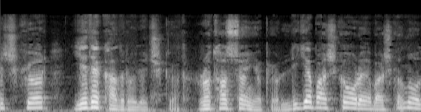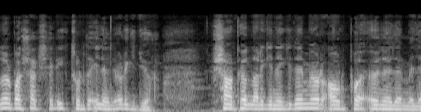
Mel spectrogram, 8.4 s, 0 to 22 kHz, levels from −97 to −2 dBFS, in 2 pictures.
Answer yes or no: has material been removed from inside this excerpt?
no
